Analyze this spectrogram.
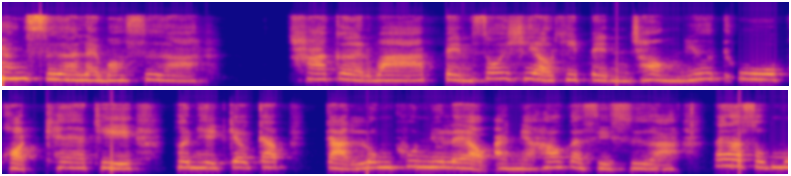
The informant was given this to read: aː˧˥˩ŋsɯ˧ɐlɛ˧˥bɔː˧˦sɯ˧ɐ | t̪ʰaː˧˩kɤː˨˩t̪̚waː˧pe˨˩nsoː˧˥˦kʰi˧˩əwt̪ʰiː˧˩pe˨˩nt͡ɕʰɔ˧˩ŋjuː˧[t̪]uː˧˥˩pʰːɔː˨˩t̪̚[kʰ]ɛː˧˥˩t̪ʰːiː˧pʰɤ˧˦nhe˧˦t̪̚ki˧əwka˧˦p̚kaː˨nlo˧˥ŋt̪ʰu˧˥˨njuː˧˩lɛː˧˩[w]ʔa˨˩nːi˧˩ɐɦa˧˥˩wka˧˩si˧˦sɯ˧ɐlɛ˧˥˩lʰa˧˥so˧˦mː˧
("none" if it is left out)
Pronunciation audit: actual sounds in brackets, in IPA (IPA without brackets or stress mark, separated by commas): t̪ʰ, kʰ, w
